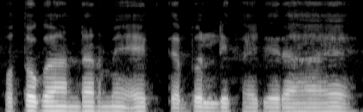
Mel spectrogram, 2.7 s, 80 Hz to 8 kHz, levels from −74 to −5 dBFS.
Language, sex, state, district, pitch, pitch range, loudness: Hindi, male, Assam, Kamrup Metropolitan, 115 Hz, 110-120 Hz, -20 LUFS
